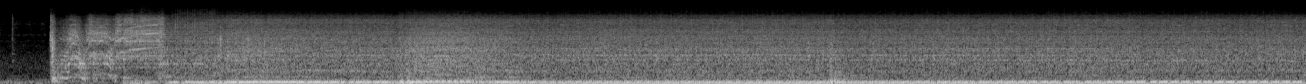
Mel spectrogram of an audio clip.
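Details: 1986 Ford Mustang SVO: the engine cranks, catches and settles into an uneven, stumbling idle with a brief rev; a steady misfire remains whether injector 1 is plugged in or not, and the owner suspects the injector wiring under the elbow.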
